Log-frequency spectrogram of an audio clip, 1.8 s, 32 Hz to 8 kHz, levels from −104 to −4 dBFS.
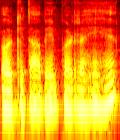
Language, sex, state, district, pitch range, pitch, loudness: Hindi, male, Karnataka, Bangalore, 110-135 Hz, 115 Hz, -20 LUFS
